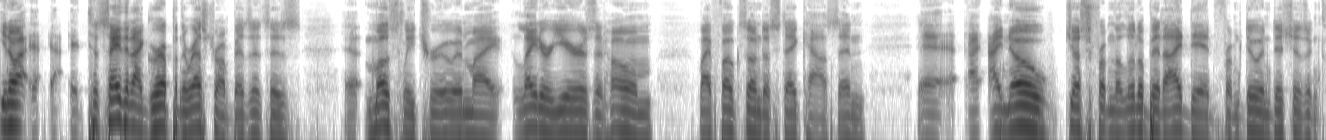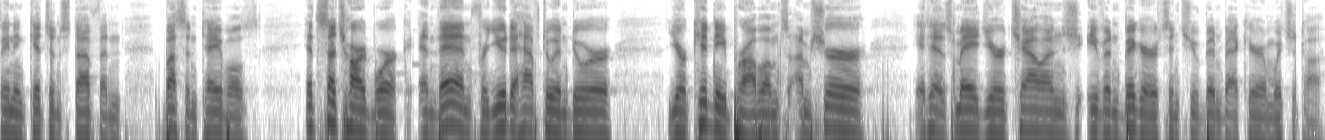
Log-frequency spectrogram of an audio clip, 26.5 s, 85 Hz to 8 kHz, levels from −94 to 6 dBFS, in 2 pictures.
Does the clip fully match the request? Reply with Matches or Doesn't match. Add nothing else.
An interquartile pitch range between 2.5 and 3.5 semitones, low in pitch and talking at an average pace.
Matches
